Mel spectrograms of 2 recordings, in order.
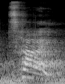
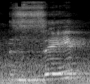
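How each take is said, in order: First: The word begins with a sharp ts sound. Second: The word begins with a buzzing z sound. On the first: The speaker calls it right. "tapi Zeit, seperti itu. Nyebutnya ke C gitu" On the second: The speaker calls it wrong. "bukan Zeit"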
